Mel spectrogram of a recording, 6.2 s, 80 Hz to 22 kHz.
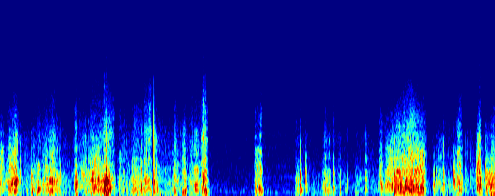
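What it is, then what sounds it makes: Foam microphone windscreen being scratched. Fingernails of both hands scratch a black foam windscreen on a Zoom H6 recorder, making dense, close, muffled rustling and scraping bursts centered in the low-mids. The scratching pauses briefly near the middle, with one short scrape in the gap, then resumes in quick strokes and a sustained, brighter rub.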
